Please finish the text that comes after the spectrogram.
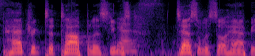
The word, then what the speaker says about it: Tatopoulos: Tatopoulos. Patrick Tatopoulos.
